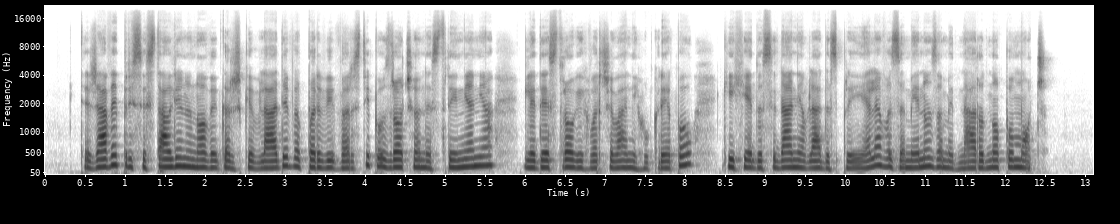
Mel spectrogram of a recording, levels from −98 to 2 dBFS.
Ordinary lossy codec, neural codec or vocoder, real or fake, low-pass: none; codec, 44.1 kHz, 7.8 kbps, DAC; fake; 19.8 kHz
